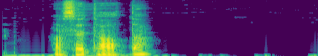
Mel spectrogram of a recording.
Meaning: definite plural of acetat
- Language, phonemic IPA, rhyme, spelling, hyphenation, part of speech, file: Norwegian Bokmål, /asɛˈtɑːta/, -ɑːta, acetata, a‧ce‧ta‧ta, noun, Nb-acetata.ogg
